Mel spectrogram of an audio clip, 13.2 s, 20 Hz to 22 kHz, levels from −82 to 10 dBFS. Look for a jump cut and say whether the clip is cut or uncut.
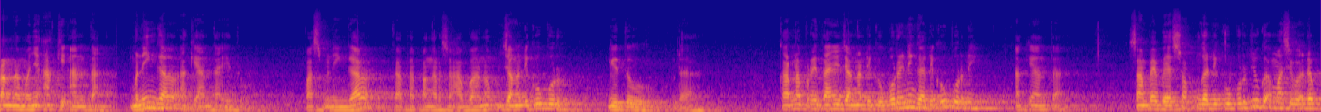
cut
